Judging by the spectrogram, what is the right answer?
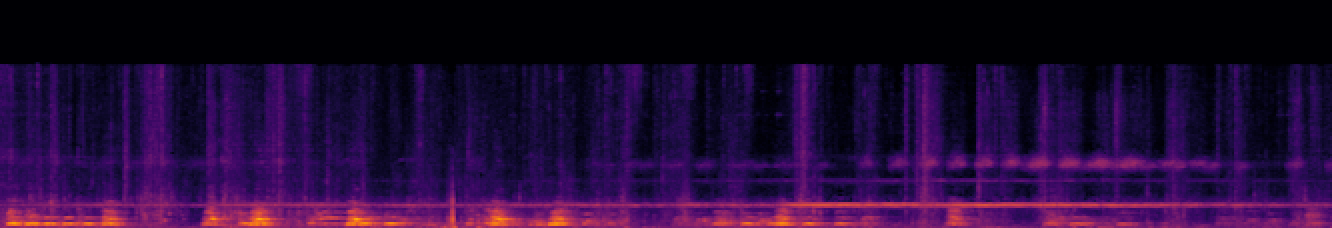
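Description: A dog barking repeatedly, loud at first and fading toward the end, over a steady high-pitched whine.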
